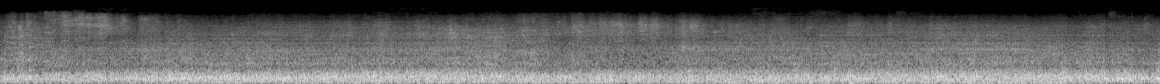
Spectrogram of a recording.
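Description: Freight train cars rolling past at close range: a loud, steady rumble of steel wheels on the rails.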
